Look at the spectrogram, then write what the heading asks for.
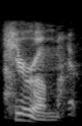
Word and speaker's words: Hyrum: of course we got hime Grange I'm sorry Hyrum hero Hyrum Hyrum it's it's if anybody knows that should be a long I it should be you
